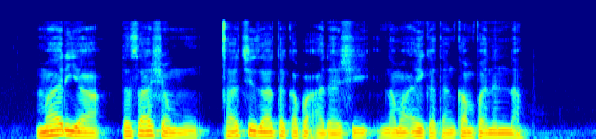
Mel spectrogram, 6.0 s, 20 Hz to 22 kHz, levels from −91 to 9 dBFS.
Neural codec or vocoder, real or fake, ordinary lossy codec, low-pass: none; real; none; none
